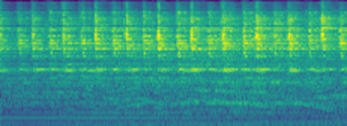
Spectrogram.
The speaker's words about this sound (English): The cowbell ringing right in front of me.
